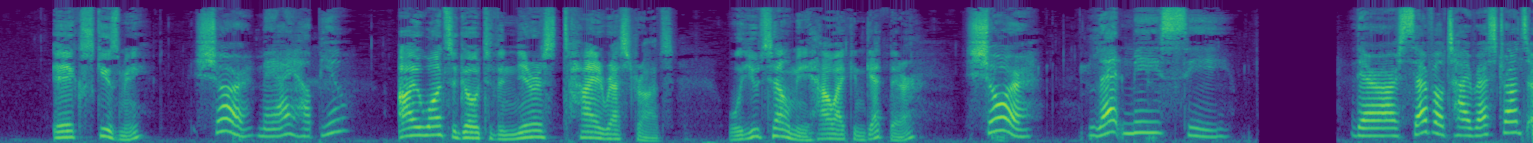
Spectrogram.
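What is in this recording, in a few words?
dialog, Conversación en Ingles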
